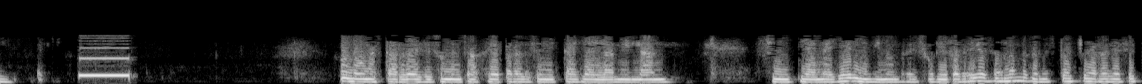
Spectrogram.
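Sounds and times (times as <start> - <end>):
speech: 0.0 - 0.2, 3.4 - 11.4
voicemail beep before message recording: 0.8 - 1.4.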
